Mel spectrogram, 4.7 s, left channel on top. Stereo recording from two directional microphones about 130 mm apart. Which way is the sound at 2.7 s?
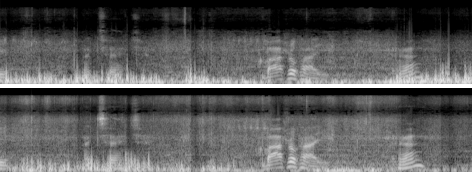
45° right (ahead or behind).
